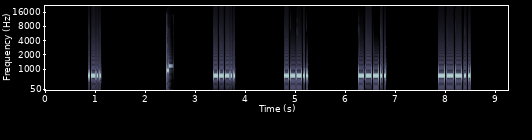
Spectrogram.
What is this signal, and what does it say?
Morse code, heard as a keyed tone, about 38 wpm, spaced as for 8 wpm, 700 Hz. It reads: L 8888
